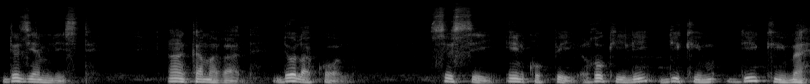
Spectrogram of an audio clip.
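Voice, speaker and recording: A man gives a spelling lesson at a very slow, deliberate pace. His voice is husky and mellow, and he repeats each word and letter one at a time. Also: fairly low pitch, expressive. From Morocco. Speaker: primary school French teacher. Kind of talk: spelling lesson, reading words aloud.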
